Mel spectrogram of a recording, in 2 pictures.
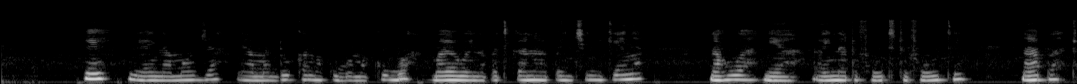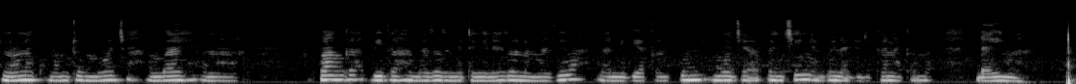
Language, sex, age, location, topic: Swahili, female, 25-35, Nakuru, finance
